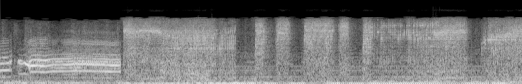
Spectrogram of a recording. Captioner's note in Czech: Zvuky prdění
